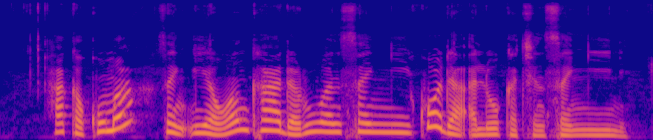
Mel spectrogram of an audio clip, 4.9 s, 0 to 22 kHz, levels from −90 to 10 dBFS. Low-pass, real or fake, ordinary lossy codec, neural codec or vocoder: 19.8 kHz; real; none; none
